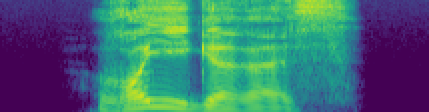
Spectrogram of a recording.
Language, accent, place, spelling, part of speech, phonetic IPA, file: German, Germany, Berlin, reuigeres, adjective, [ˈʁɔɪ̯ɪɡəʁəs], De-reuigeres.ogg
- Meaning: strong/mixed nominative/accusative neuter singular comparative degree of reuig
